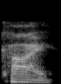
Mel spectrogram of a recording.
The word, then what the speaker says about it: chi: so look at this chi squared that's actually pronounced chi uh okay so different terminology so yeah child square test or i i typically use the word chai to pronounce it so it's a square test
